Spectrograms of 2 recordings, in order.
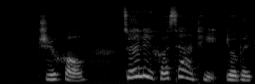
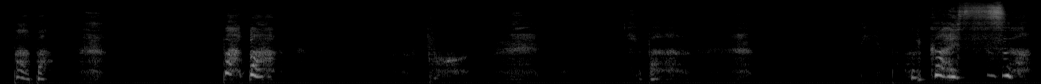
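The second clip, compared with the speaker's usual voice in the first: weak whisper; 8 semitones higher than usual. Acted. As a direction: barely breathe the words out. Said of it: "只能虚弱地吐出这几个字".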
